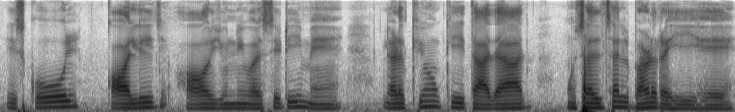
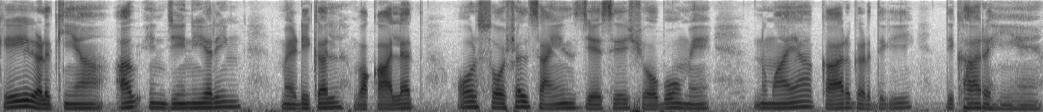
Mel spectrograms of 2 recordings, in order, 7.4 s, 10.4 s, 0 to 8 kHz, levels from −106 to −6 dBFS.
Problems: none marked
